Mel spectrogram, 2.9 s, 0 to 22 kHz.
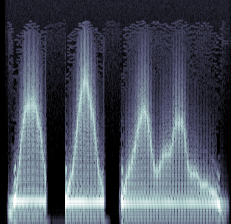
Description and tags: misslyckad bana v2
Korg M-20 5 Down ward tones. Negative answer.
